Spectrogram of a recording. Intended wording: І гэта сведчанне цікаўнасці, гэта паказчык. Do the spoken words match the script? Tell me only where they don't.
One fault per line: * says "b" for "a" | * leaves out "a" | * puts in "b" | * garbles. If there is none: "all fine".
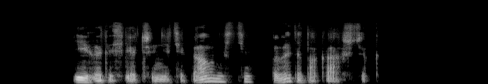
all fine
